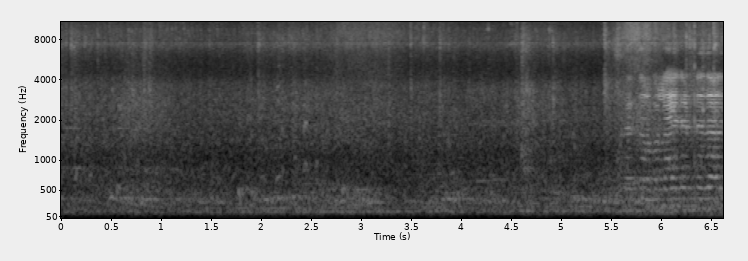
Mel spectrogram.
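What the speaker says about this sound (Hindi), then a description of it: "VIP कबूतर है।" Pigeons coo softly in a pigeon loft shed in Pakistan while someone talks over them, with some shuffling and rustling around.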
